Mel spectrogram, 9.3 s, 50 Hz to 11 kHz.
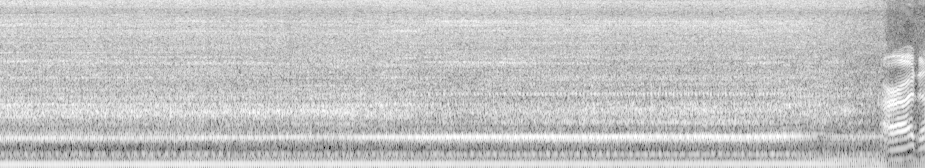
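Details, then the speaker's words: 1988 Honda Accord, first run since October 2021 on old fuel, with the original fuel pump (about 339,000 miles) refitted after the new one failed: steady, smooth idle with no misses. Fuel pressure holds 40 psi, running rich while cold. Normal idle. "so all right we're back running again so looking pretty good now"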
